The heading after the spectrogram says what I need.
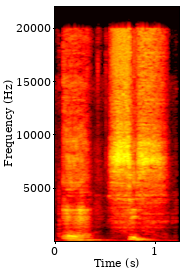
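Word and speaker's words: six: I said when pronouncing 10 and 6 on their own, you sound this, 6. But when followed by a word that starts with a consonant, the X is silent.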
